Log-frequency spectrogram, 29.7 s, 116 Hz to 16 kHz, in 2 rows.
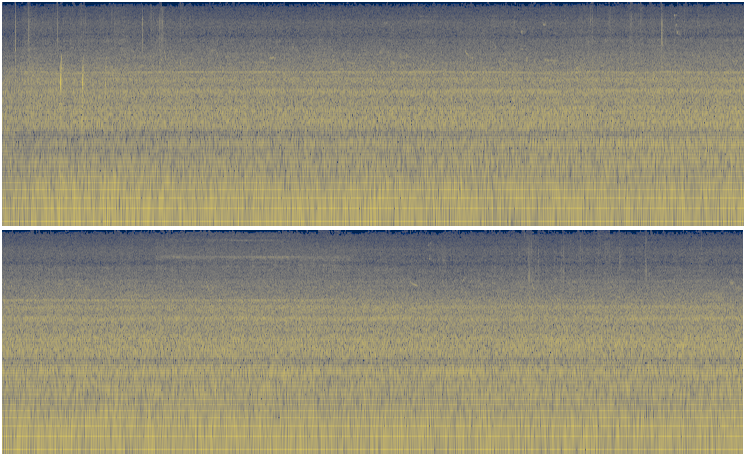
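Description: Two Rosenbauer Panther 8x8 airport crash tenders, each powered by twin Volvo inline-six engines, running steadily while their Stinger booms are raised hydraulically.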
